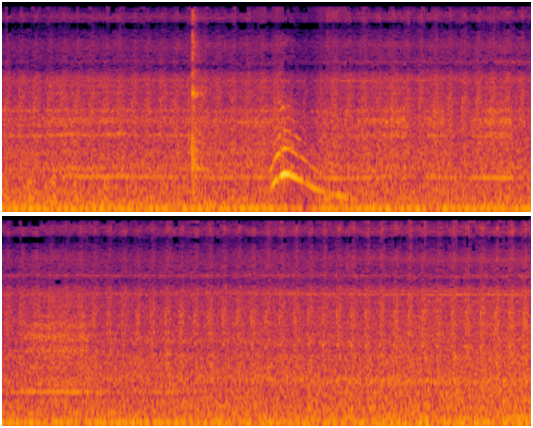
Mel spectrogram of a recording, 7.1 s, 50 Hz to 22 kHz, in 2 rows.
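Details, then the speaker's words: 1980 Rover SD1, Buick V8, revived after sitting 18 years: low, steady idle with a thin steady whine on top. Alternator whine, but it is charging. "The alternator's still making noise. It's charging."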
